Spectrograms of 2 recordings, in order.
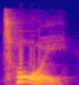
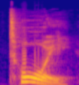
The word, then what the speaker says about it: toy: O-Y is also nearly always pronounced oi, like in boy, boy, or toy, toy, or soy, soy, or even employ, employ.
